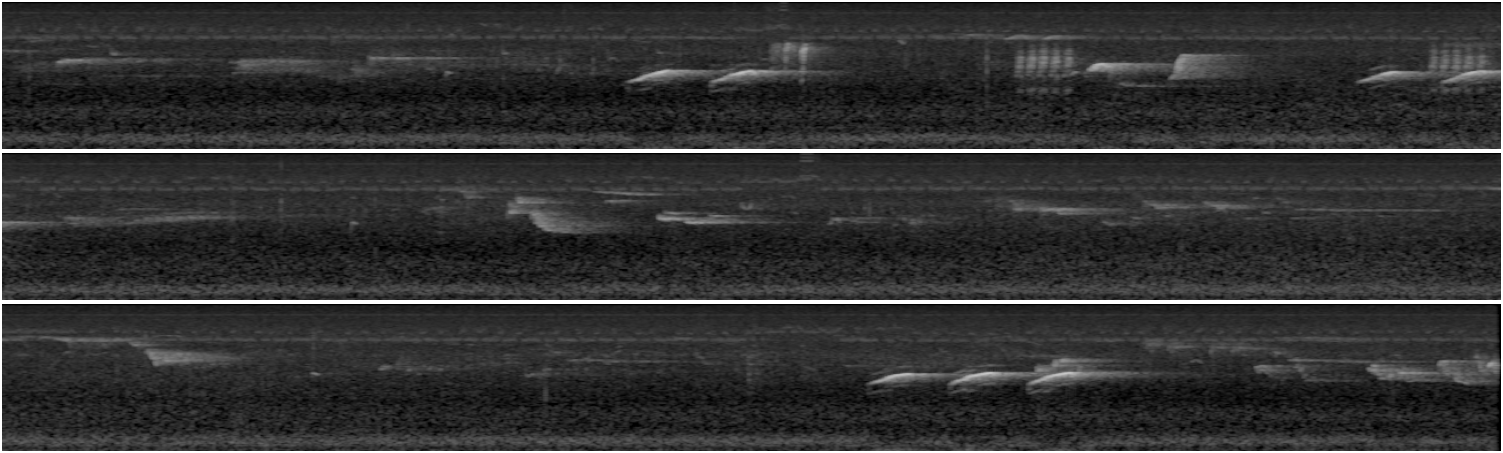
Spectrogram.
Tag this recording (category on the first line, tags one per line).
Soundscapes > Nature
alice-holt-forest
field-recording
phenological-recording
raspberry-pi
sound-installation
